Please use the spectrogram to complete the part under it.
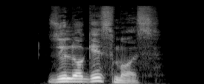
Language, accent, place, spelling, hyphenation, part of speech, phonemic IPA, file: German, Germany, Berlin, Syllogismus, Syl‧lo‧gis‧mus, noun, /zʏloˈɡɪsmʊs/, De-Syllogismus.ogg
- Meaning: syllogism (inference from premises)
